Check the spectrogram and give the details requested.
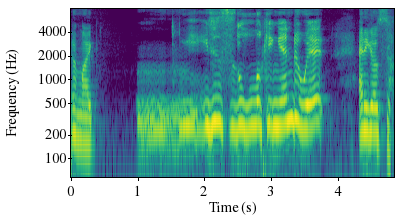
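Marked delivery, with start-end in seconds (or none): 1.0-3.9 drawn-out, higher, noncommittal reply; coy hedging. Retold or imitated. Would-be playmate answering the head editor by the elevator, coy and hedging. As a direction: stretch it out as if playing it casual.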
